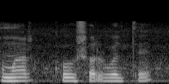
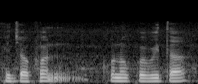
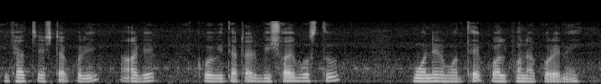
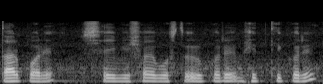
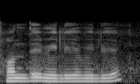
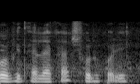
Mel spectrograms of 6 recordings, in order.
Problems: constant background noise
